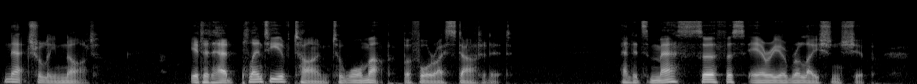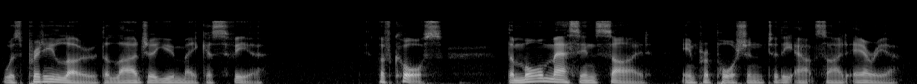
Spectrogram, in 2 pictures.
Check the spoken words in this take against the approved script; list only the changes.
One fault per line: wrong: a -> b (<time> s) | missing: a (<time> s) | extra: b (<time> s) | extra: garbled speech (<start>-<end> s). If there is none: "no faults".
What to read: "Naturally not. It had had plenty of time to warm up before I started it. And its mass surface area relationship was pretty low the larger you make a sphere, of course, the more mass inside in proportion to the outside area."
no faults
